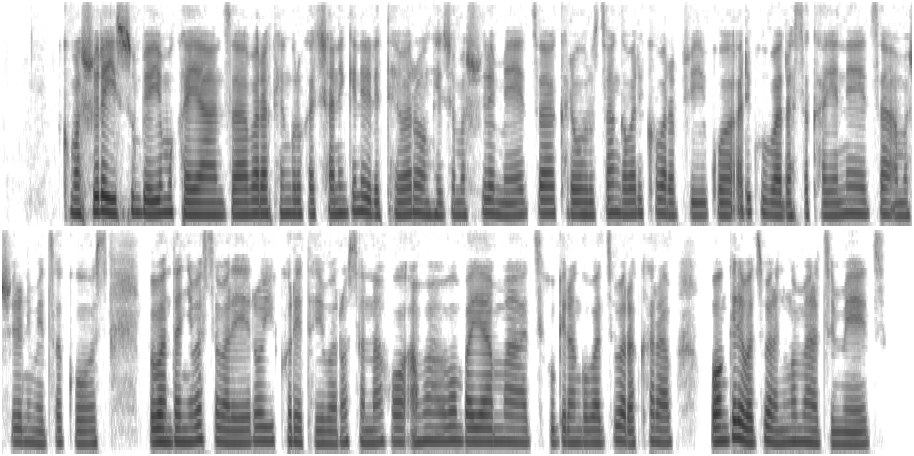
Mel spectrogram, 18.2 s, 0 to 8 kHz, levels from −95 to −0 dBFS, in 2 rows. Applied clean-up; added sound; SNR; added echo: none; none; none; none.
